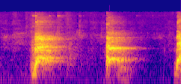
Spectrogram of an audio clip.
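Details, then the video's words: Pet dog frightened of a broom barks at it: two loud harsh barks about a second apart, each with a ringing tail, and a third bark starting at the end. "Funny dog afraid of brooms!!"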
